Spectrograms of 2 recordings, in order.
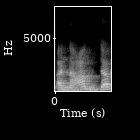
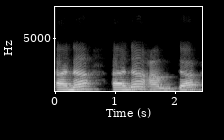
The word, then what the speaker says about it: أنعمت: Alors, an'amta, pareil. Nous pouvons dire an'amta. Ne pas dire ana amta, n'est pas bon.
